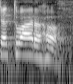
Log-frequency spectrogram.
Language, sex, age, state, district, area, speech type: Sanskrit, female, 45-60, Maharashtra, Nagpur, urban, read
